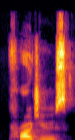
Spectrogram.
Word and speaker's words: produce: the lecture for me produce as a noun produce stressed on the first syllable this could be for example fruits and vegetables the grocery store sells fresh produce but produce as a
